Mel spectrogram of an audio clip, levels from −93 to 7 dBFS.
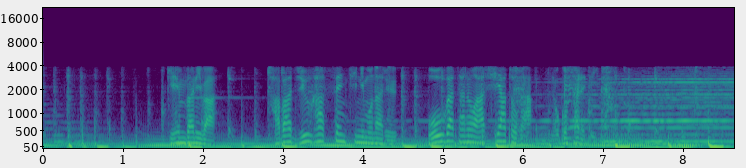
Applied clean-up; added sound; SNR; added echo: none; Fart; 18 dB; none.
